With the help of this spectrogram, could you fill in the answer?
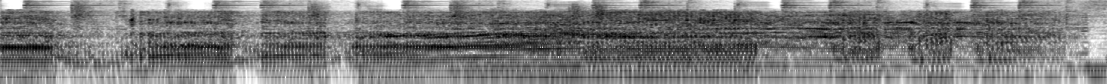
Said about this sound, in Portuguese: Tô andando de jet ski, escuta o barulho aí, ó.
